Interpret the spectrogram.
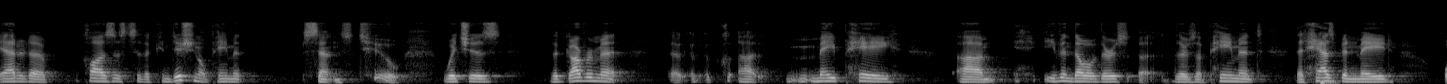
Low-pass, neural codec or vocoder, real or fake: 7.2 kHz; none; real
